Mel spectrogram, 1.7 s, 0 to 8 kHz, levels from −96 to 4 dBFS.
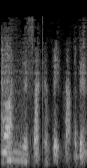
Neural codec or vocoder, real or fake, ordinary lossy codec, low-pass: codec, 44.1 kHz, 0.9 kbps, DAC; fake; MP3, 24 kbps; 7.2 kHz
